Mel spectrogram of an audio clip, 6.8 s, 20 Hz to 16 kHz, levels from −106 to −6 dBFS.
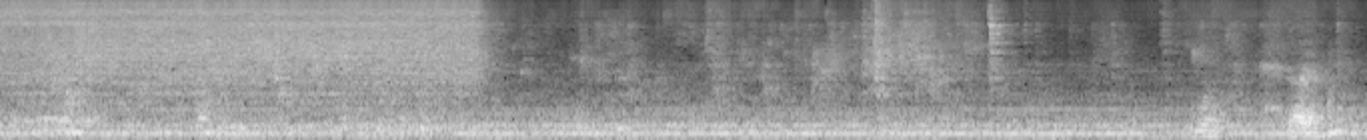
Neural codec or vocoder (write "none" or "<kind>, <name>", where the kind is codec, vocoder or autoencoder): none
